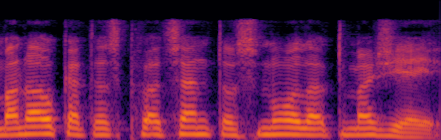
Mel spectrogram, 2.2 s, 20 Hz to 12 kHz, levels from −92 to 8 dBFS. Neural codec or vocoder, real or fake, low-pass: codec, 16 kHz, 1.1 kbps, Voila-Tokenizer; fake; 7.2 kHz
